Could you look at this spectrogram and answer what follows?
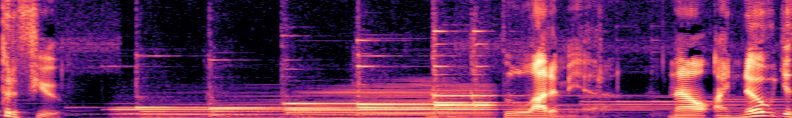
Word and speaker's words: Vladimir: have that sound either when you see an i in a Russian name it's pronounced e e so it's not Vladimir it's vadir Vladimir the third thing you're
